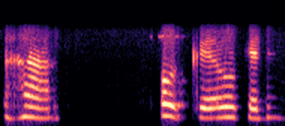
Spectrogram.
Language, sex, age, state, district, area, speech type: Gujarati, female, 30-45, Gujarat, Rajkot, urban, conversation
